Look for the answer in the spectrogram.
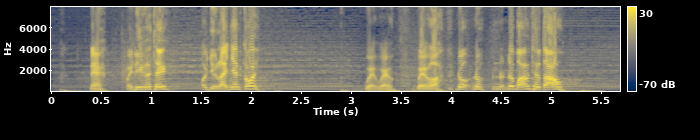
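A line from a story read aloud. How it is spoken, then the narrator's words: Fierce shout. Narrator (Vietnamese): Nó hét lên dữ dằn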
